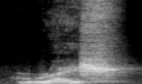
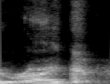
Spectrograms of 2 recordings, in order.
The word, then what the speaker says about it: Reich: Wilhelm Reich re ei proper pronunciation is rich like that with a soft sh at the end because it's Austrian not German. In Germany it would be Reich, but in Austria it's rich. What will Helm Rich uh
